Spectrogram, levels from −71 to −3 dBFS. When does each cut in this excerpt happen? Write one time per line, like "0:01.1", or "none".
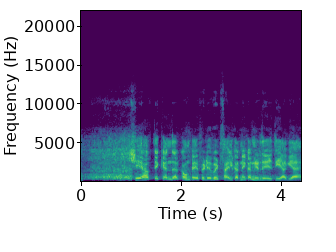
none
